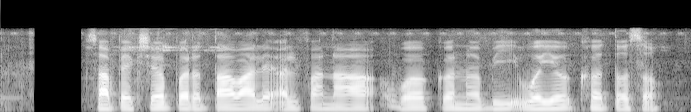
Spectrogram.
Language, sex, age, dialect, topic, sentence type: Marathi, male, 18-24, Northern Konkan, banking, statement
